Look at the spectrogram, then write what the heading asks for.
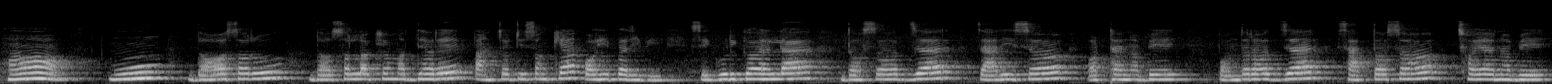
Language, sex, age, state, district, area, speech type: Odia, female, 30-45, Odisha, Khordha, rural, spontaneous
